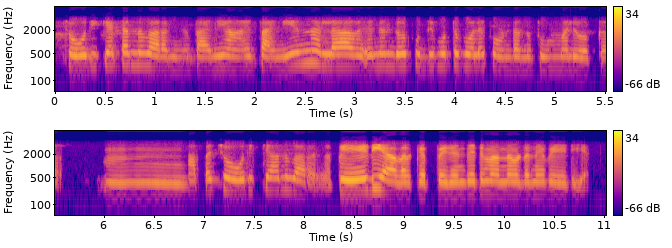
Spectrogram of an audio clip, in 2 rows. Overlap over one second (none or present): none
